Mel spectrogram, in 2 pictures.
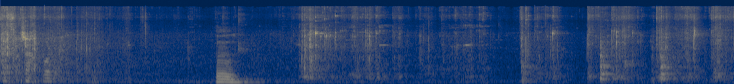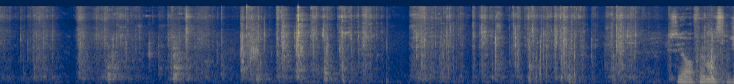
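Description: Lumps of charcoal clatter and clink as they are dropped into a metal stove.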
